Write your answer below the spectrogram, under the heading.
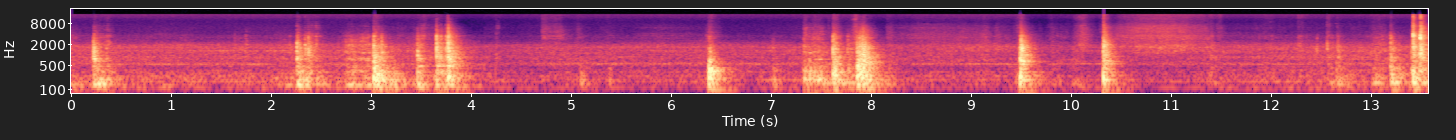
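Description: Plywood panels of a homemade truck-bed platform being lifted and set back down: wooden knocks and clatters in several clusters, about a dozen in all.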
